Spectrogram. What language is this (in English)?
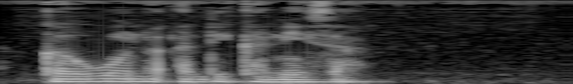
Luo (Kenya and Tanzania)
